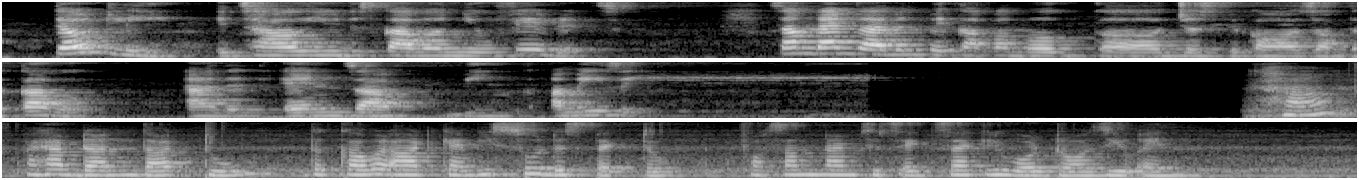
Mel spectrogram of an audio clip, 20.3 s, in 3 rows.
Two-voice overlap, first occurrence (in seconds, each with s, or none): none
